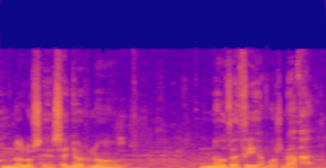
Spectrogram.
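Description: Deep-voiced, halting shipwreck survivor. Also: male voice, steady tone, faint music behind. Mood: hesitant, respectful. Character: Titanic wireless operator survivor, subdued, respectful witness. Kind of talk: dramatized testimony over music.

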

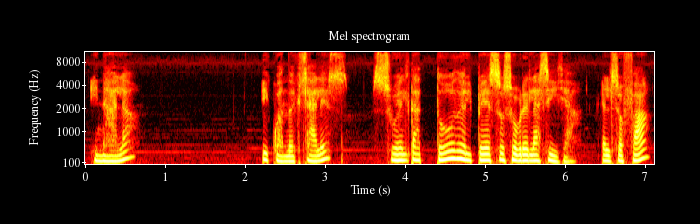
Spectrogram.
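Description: A woman introduces a meditation in a calm, gentle way. Her voice is deep and mellow, with faint music underneath. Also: slow, dry recording. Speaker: journalist presenting a meditation.

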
